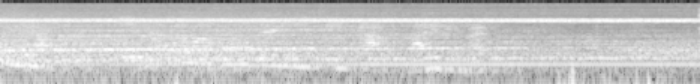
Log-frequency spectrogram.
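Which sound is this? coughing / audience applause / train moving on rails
train moving on rails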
